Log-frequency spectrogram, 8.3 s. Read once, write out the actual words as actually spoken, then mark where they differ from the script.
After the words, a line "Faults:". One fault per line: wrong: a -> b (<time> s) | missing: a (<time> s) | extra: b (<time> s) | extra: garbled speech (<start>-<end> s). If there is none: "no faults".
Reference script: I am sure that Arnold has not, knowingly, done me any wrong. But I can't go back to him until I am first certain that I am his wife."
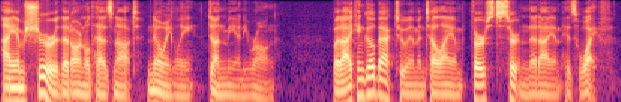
I am sure that Arnold has not, knowingly, done me any wrong. But I can go back to him until I am first certain that I am his wife."
Faults:
wrong: can't -> can (4.7 s)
